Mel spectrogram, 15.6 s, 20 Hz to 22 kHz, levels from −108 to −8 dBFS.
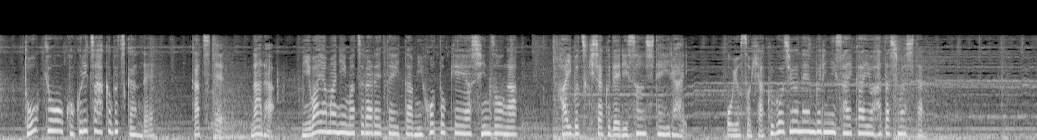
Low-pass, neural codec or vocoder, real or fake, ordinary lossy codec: none; none; real; none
